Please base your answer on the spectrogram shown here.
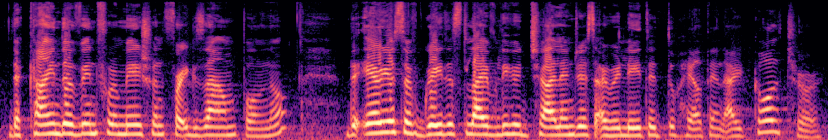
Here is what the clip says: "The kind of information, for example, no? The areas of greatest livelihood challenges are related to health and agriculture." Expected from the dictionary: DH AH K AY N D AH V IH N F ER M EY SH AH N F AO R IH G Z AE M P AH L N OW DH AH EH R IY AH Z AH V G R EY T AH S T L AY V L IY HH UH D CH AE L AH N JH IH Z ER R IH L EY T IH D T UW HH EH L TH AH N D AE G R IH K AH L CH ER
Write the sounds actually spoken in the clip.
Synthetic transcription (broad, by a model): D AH K AY N D AH V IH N F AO M EY SH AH N F AO R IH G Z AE M P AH L N OW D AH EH R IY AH S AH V G R EY T AH S T L AY V L IY HH UH D CH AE L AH N JH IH S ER R IH L EY T IH D T UW HH EH L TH AH N D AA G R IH K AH L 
